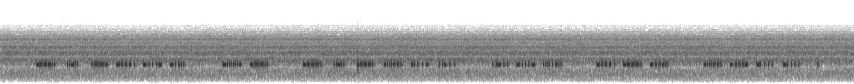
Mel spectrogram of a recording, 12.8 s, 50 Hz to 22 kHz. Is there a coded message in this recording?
Yes: Hellschreiber (Feld-Hell, 122.5 baud) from 0.5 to 12.4 s, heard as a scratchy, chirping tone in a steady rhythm, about 980 Hz, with radio static. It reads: EI9FMK DE EI6CVY TNX FER CALL.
